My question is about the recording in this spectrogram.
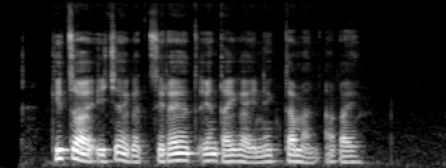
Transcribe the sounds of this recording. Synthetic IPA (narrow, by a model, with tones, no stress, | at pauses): ki˦t͡sɔ˨ʔɪ˨t͡ʃɛ˦˨kɛ˨t̚t͡si˨ɾɛ˦te˦nta˨jka˨i˨ne˦k̚ta˦ma˨na̰˦ka˦j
